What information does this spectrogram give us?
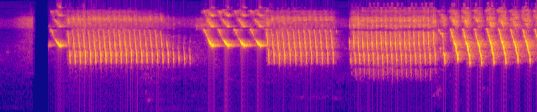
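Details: Energetic canary song used to teach young canaries: several rapid rolling trills, some buzzy and some of sharp repeated chips, separated by short pauses.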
